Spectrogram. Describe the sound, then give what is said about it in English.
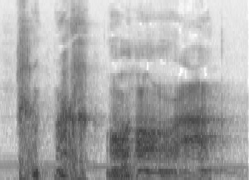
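A human voice imitates a wolf's growl: two short rough growls followed by a longer, drawn-out snarling rumble, loud, with no talking. “If I would have been abandoned by my parents at the time of birth, and I would have been brought over the Polish border where there are still wolves, and if I would have grown up amongst wolves, I would speak like a wolf to you.”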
